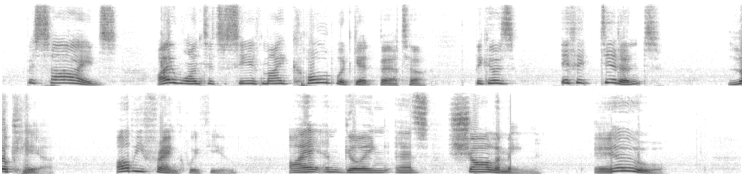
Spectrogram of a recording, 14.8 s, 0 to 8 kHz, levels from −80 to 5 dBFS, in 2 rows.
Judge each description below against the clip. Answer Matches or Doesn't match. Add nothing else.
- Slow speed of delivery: Matches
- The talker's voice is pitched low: Doesn't match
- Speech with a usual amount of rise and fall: Doesn't match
